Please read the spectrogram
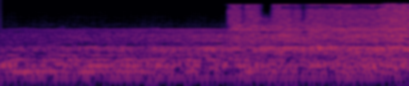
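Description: Analogue TV static hiss, muffled at first and then opening out into full, bright static about a second in.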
